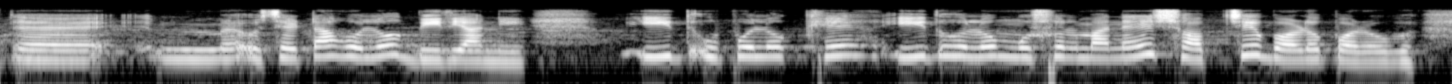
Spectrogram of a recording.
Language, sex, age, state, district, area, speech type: Bengali, female, 30-45, West Bengal, Paschim Bardhaman, urban, spontaneous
